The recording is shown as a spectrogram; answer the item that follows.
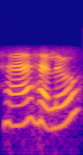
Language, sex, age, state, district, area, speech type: Bengali, female, 30-45, West Bengal, Darjeeling, rural, conversation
